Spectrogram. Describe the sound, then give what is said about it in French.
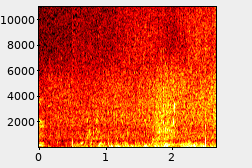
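Large air bubbles from surfacing divers break the water's surface in a steady churning gurgle that swells toward the end, with a couple of sharp knocks and some wind noise. “Ben oui, ils arrivent. Hein. Avec des grosses bulles.”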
